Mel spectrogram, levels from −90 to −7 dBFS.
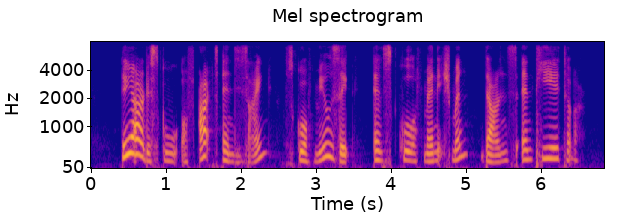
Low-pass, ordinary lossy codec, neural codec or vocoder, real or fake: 7.2 kHz; none; codec, 16 kHz, 2 kbps, FunCodec, trained on Chinese and English, 25 frames a second; fake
